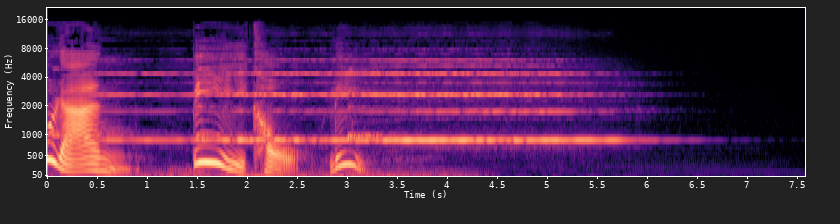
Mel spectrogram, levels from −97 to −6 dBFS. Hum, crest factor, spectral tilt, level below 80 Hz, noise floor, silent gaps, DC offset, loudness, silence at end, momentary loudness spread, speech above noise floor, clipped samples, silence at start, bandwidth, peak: none; 20 dB; -5 dB/octave; -50 dBFS; -77 dBFS; none; under 0.1%; -21 LUFS; 1.7 s; 19 LU; 58 dB; under 0.1%; 0 s; 13.5 kHz; -4 dBFS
